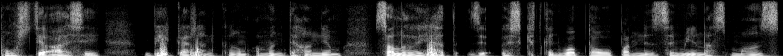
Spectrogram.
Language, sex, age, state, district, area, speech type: Kashmiri, male, 18-30, Jammu and Kashmir, Baramulla, rural, spontaneous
